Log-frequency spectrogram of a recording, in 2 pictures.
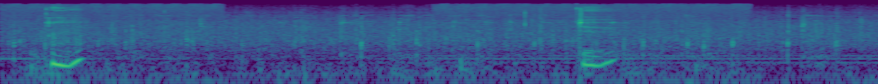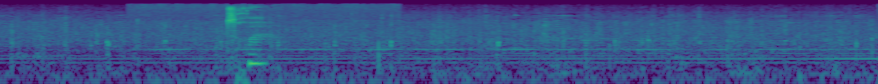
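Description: Muffled horse hooves plod steadily over snow during a horse-drawn carriage ride along a snow-covered path, beneath a constant low rumble of the moving carriage, with three brief louder knocks spaced several seconds apart.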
